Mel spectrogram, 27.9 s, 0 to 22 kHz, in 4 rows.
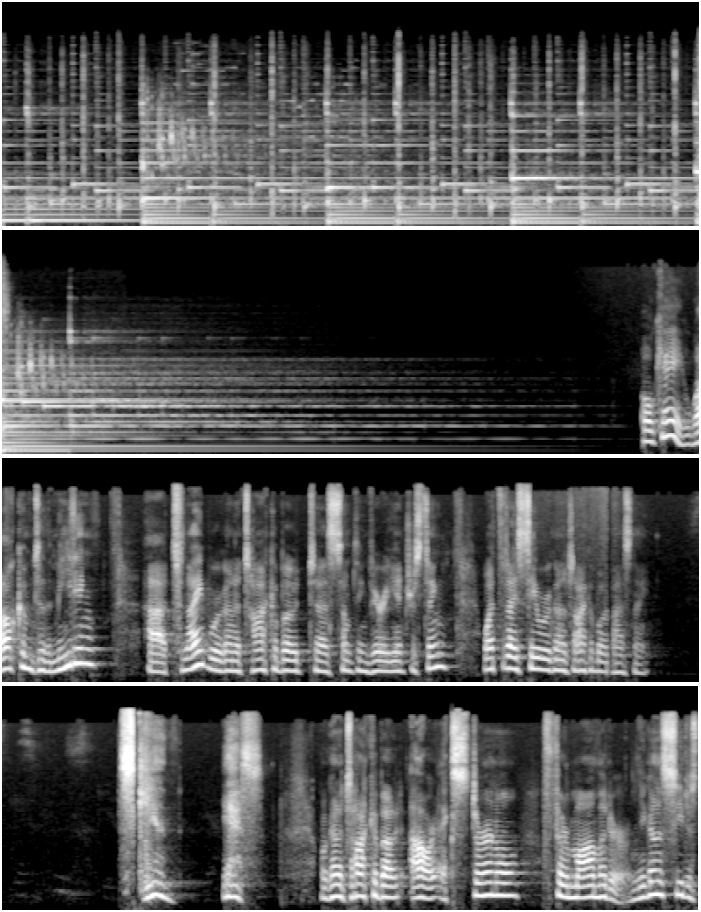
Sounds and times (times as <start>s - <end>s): Speech: 13.4s - 20.5s, 21.5s - 27.8s.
